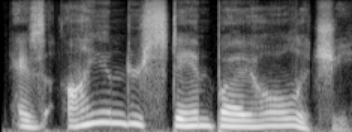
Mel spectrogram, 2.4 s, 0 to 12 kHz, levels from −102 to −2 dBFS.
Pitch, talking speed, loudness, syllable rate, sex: 170 Hz, 100 wpm, -18 LUFS, 3.9 syllables/s, male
